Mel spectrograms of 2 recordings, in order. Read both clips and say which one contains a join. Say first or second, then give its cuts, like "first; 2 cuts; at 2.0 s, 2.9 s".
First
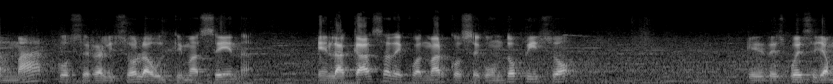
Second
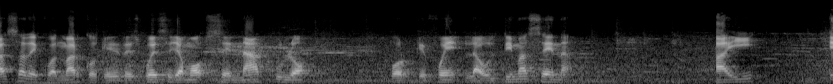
second; 1 cut; at 1.0 s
